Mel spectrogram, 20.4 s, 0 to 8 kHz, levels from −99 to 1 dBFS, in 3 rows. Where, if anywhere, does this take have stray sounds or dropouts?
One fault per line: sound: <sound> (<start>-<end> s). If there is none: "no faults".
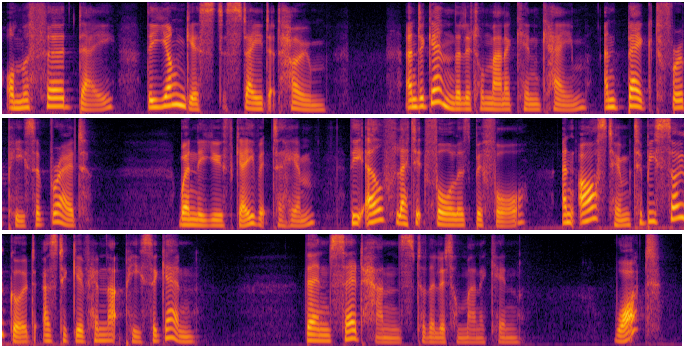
no faults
